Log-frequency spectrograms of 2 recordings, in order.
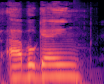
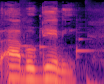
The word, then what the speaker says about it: Ibogaine: Some people pronounce it as Abu Gain. Some people pronounce it as Abu Guinea.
